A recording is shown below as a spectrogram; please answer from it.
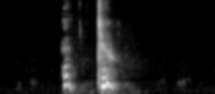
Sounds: Sneeze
